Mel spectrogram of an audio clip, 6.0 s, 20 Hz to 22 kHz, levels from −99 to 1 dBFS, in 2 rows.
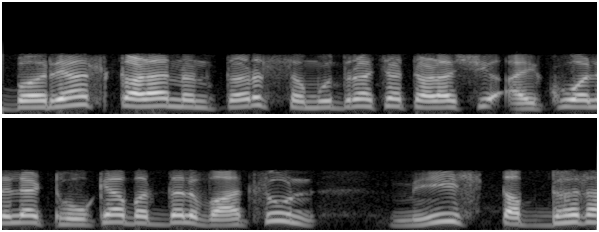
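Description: Nothing stood out on listening to this speech, which comes across with the narrow band of an ordinary G.711 telephone line.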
